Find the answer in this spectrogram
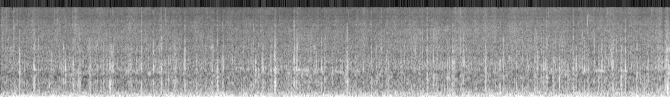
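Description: Steady rain falling, with many individual drops ticking and a steady low rumble underneath.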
